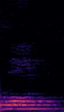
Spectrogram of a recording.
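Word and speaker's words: womb: When B comes after M, when M comes before B, B is silent. Always. Okay, so warm, Tom, we always call it as plumber.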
